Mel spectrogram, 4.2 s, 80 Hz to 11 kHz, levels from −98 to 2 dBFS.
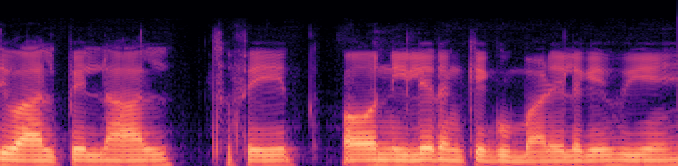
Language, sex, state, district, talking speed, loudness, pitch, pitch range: Hindi, male, Uttar Pradesh, Lalitpur, 170 wpm, -15 LUFS, 100 Hz, 100-105 Hz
